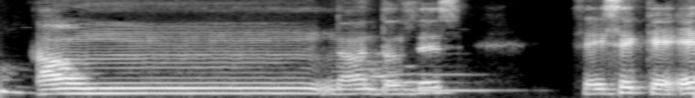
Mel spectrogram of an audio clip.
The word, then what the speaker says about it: Aum: el au estas tres sílabas aum, ¿no?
